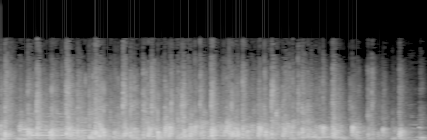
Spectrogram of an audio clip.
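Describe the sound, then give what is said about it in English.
A church audience applauds steadily for long-time members of its fellowship, many hands clapping in a dense, sustained wash of sound at an even volume throughout. “Can we give a hand for”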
